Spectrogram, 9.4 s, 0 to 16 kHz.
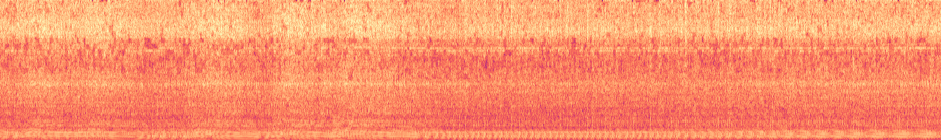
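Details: McCulloch 790 (MC101) chainsaw with new 090 carburetor, muffler loosening from broken bolt: revs rise and sag about four times in quick bursts while cutting, then hold lower; surging under load, owner suspects fuel or intake gasket vacuum leak.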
